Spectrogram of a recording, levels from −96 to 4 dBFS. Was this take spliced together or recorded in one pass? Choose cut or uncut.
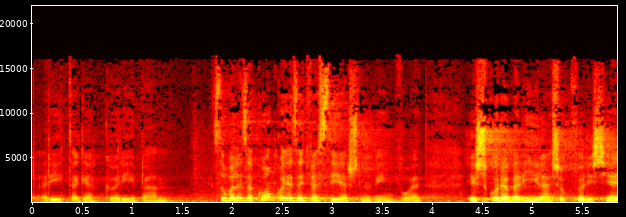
cut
